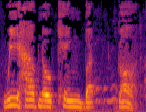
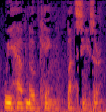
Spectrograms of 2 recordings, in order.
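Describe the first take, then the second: First: "We have no king but God" drawn out very slowly and softly; solemn declaration. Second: Subdued retold reply. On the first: Retold or imitated. Preacher quoting what priests should have said, "God" slow and solemn. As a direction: give each word of "We have no king but God" weight, ending on a set-apart "God". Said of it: "What they should have said in return". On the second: Preacher quoting the chief priests' actual answer, subdued and soft. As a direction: quote it low-key, much softer. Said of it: "the chief priests instead say".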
